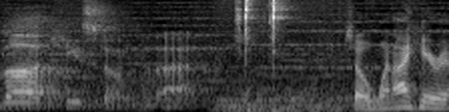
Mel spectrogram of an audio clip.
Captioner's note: clicking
